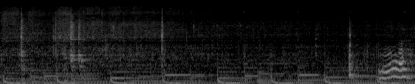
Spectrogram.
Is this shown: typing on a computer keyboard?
no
